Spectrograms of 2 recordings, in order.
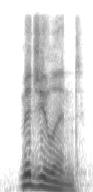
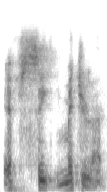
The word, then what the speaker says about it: Midtjylland: Midtjylland. I'm glad you said that out loud. One of the first times I've heard it said out loud. Now I know how to say it.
